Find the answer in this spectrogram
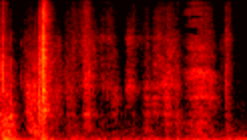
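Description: Picture-book page being turned: a paper rustle with one sharp flick of the page about half a second in, then a few faint rustles.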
